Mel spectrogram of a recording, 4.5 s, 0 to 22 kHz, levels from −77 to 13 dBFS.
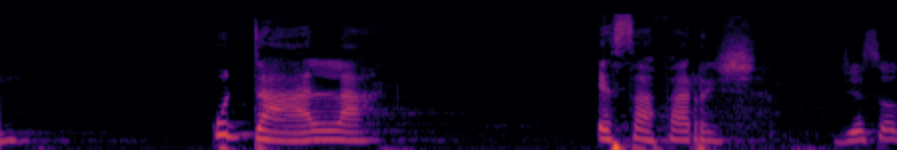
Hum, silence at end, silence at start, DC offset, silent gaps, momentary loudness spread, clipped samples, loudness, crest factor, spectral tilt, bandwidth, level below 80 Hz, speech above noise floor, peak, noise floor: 50 Hz at -60 dBFS; 0 s; 0 s; under 0.1%; none; 13 LU; under 0.1%; -35 LUFS; 22 dB; -4 dB/octave; 15.5 kHz; -42 dBFS; 38 dB; -14 dBFS; -71 dBFS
